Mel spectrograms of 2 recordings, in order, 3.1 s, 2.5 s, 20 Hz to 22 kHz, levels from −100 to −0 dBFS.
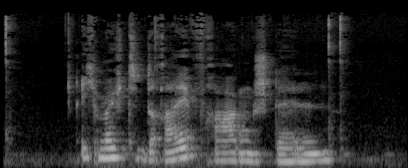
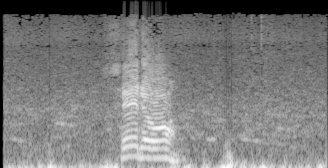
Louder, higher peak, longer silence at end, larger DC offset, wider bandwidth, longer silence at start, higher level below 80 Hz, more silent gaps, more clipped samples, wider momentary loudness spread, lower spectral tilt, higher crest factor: second, -40 LUFS vs -9 LUFS; second, -22 dBFS vs 0 dBFS; first, 0.45 s vs 0 s; neither; about the same, 16.5 kHz vs 16.5 kHz; about the same, 0.05 s vs 0.05 s; second, -76 dBFS vs -18 dBFS; neither; neither; second, 11 LU vs 19 LU; about the same, -5 dB/octave vs -4 dB/octave; first, 20 dB vs 12 dB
